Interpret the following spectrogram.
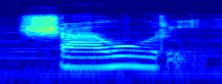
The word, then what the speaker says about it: shauri: So we also have a combination of S and H. That will give the sha sound. Sha. Like an English example here, ship. Sha sound. So a Swahili example that you have here is shauri.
